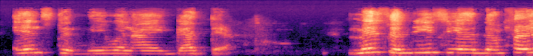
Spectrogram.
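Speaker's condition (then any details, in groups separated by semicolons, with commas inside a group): Cerebral palsy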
